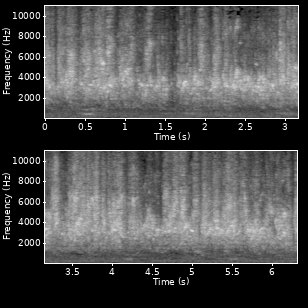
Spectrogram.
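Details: Multiple budgerigars in song, a lively mix of chirping, warbled twitters and occasional squawks, continuous and dense, briefly softer near the start.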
